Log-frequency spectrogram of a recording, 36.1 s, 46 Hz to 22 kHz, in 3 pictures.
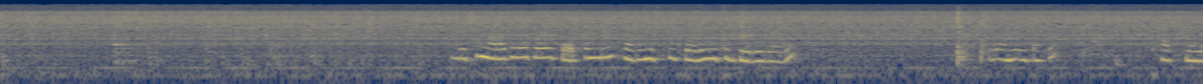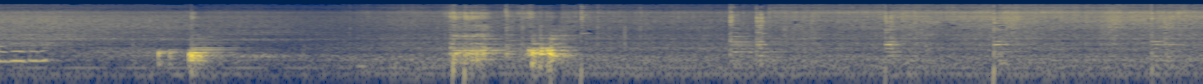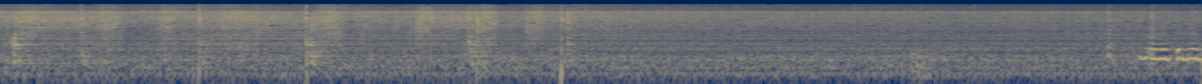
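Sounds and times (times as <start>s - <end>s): vegetables sizzling in a pan: 0.0s - 36.0s
metal spatula scraping and stirring: 16.5s - 17.9s, 20.9s - 29.9s.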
